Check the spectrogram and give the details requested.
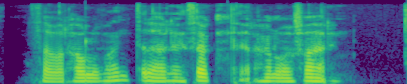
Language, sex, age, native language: Icelandic, male, 20-29, Icelandic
